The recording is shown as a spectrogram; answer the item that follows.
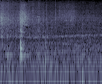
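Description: A metal spoon scrapes once against a metal pot about half a second in, over a soft, steady sizzle of curry gravy simmering.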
